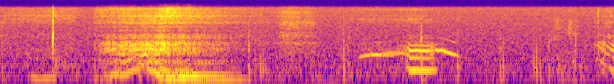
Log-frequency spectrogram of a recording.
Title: Snoring baby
